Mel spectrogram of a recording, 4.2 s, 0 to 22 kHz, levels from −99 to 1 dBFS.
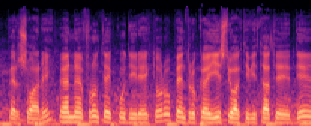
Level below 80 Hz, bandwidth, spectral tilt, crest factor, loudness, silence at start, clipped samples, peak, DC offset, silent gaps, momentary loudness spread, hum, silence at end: -34 dBFS; 13 kHz; -6.5 dB/octave; 16 dB; -16 LUFS; 0 s; under 0.1%; 0 dBFS; under 0.1%; none; 4 LU; none; 0 s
